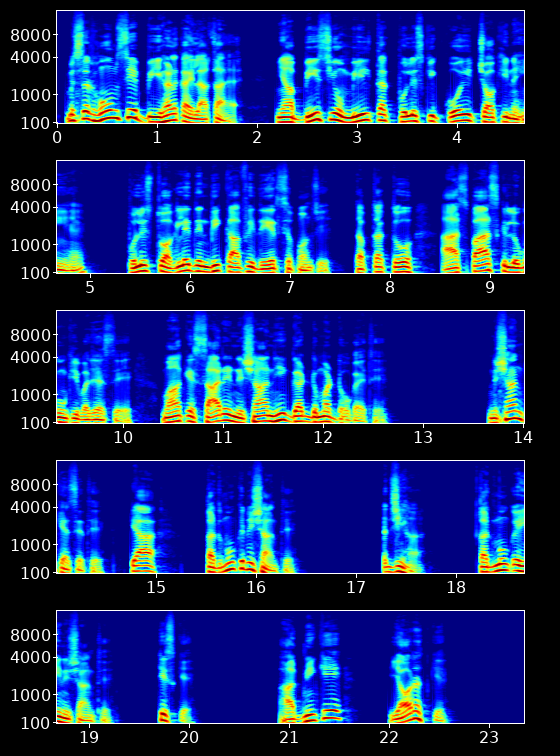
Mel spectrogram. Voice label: Hindi M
